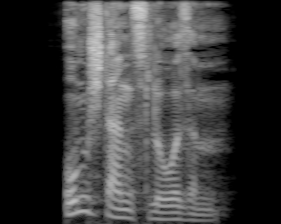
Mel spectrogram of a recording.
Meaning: strong dative masculine/neuter singular of umstandslos
- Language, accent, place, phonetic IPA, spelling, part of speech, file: German, Germany, Berlin, [ˈʊmʃtant͡sloːzm̩], umstandslosem, adjective, De-umstandslosem.ogg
